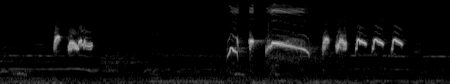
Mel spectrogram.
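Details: A female red-whiskered bulbul in a cage calls to excite a male: a brief chirp pair, then a jumbled warbling phrase followed by five evenly spaced, clipped whistled notes.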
